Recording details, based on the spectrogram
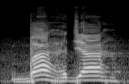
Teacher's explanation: جب رکیں گے گولتا پر تو گولتا وقف میں ہا بن جائے گی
